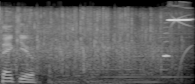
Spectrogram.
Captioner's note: applause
